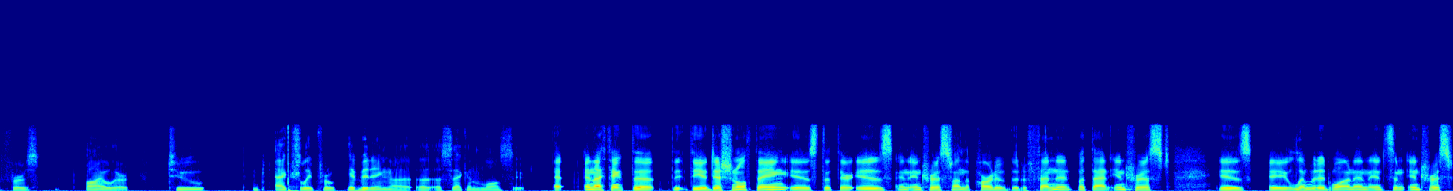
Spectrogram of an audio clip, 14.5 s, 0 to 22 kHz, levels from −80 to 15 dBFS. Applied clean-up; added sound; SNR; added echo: neural diffusion model UNIVERSE++.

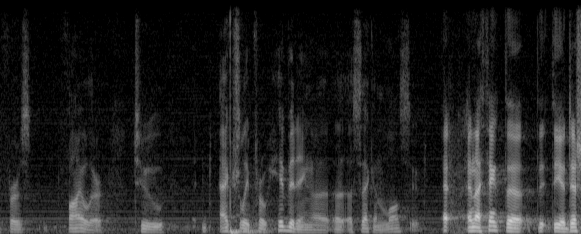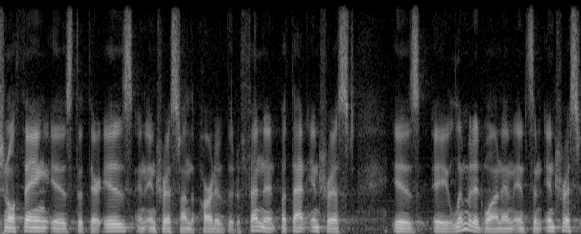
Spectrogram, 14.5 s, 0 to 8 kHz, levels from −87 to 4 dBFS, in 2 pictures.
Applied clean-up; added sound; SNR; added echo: none; Thump, thud; 15 dB; none.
